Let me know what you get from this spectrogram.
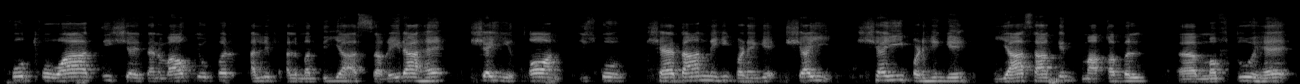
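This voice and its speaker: A man's voice: fairly high pitch, fairly bright tone, slight background noise. A man teaching Quran recitation rules, explaining each letter and rule step by step in a methodical way. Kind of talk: tajweed lesson explaining rules.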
